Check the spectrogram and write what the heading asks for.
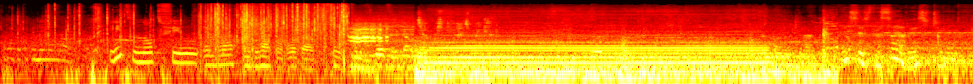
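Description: Passenger train running at speed: a loud low rumble with a steady hum, starting suddenly about five seconds in and cutting off about five seconds later. Indistinct voices come before and after it.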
